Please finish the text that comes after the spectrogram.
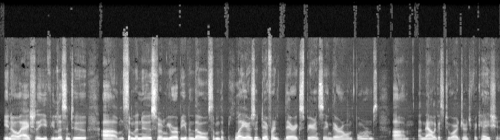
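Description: A woman hosting a call-in radio talk show, asking long, thoughtful questions with soft laughs. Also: very deep voice, fairly quick, few pauses, dry recording. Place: radio studio.

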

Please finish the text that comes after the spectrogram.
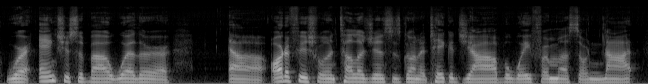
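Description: Co-host on talk radio, smooth clear voice, dry close mic, earnest. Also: medium pitch, steady tone, moderate pace, no echo. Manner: earnest, impassioned, hesitant at times. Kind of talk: community radio talk show.

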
